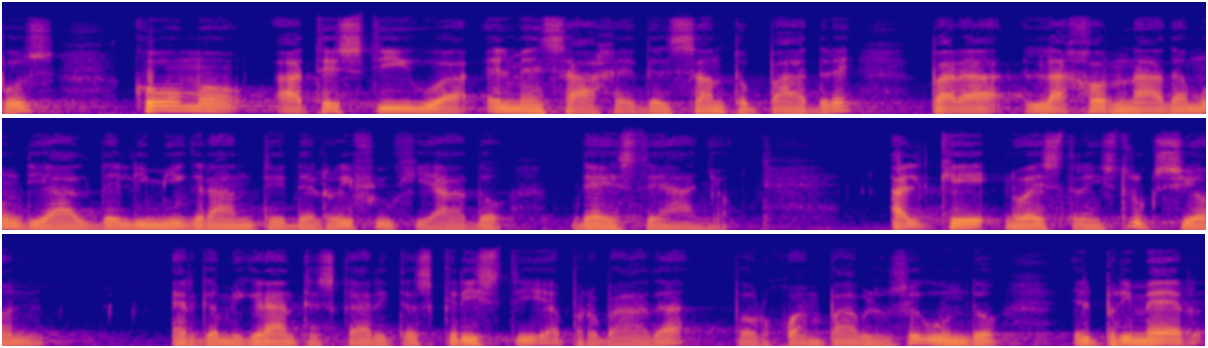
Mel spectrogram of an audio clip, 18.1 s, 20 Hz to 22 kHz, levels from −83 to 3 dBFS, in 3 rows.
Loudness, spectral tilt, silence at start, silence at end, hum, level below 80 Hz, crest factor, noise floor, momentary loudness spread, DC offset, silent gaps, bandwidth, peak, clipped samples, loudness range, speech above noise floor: -25 LUFS; -6.5 dB/octave; 0 s; 0 s; none; -50 dBFS; 18 dB; -56 dBFS; 9 LU; under 0.1%; none; 13.5 kHz; -6 dBFS; under 0.1%; 4 LU; 32 dB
